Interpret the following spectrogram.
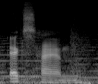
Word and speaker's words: Exharme: honor of the holy state of isaiah marshall exhan that's how you say it fighting for the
